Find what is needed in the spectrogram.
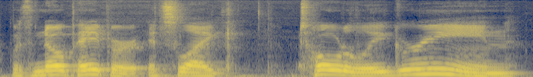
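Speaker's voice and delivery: high, loud and drawn-out smug boast; smug comic husband. Retold or imitated. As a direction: stretch out totally green, very pleased with himself. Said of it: "and he says".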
